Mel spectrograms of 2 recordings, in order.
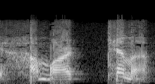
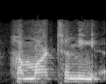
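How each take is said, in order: First: Hamartema slowly, broken as ha-mar, TEM-a; corrected pronunciation. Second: Hamartimia ending in mee-na or mee-a; mistaken pronunciation. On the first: Preacher correcting himself on a Greek word, careful pronunciation. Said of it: "I can't remember how to pronounce it". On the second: Preacher misreading a Greek term, mistaken pronunciation. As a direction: say Hamartimia with an EE in the third syllable. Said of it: "sorry, hamartema". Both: Shown as a demonstration.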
